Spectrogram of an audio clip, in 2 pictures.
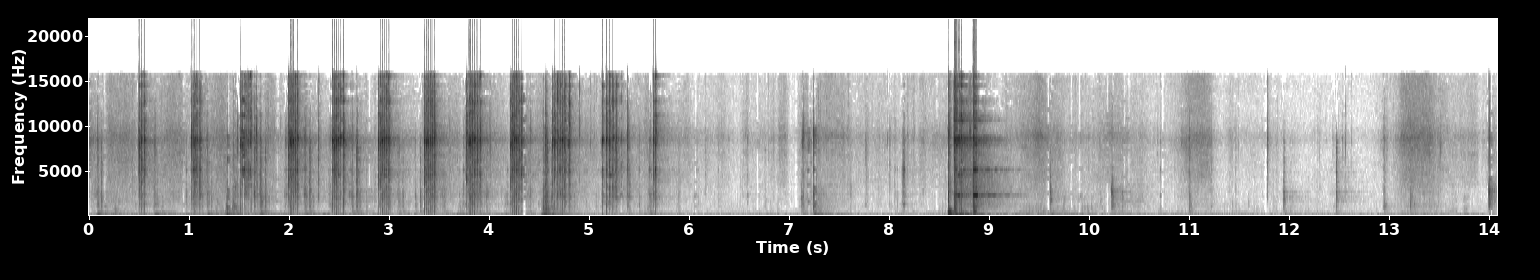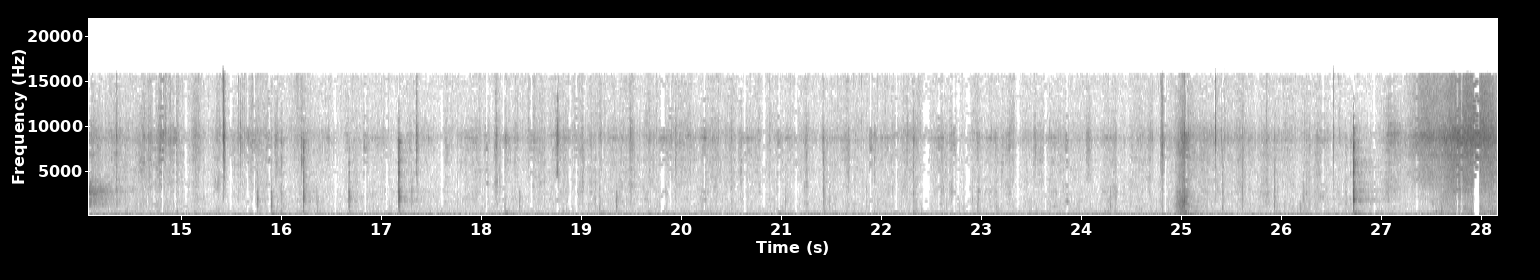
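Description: Ratchet wrench clicking, about three clicks a second for some five seconds, as it backs out the loosened 17 mm hex fill plug of a VW 02J five-speed manual gearbox. A single sharp clack follows a few seconds later, then only faint handling knocks.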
